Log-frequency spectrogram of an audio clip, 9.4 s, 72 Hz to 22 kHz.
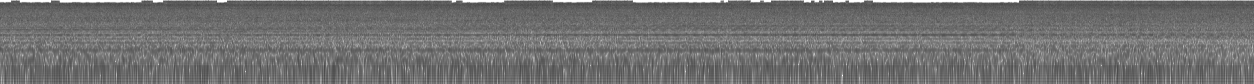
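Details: Digital ultrasonic cleaner, heated, on a 60-minute cycle, cleaning a non-running wood mill's carburetor: steady, even high-pitched buzz with a hissy fizz, no dropouts or rattles. Running normally.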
